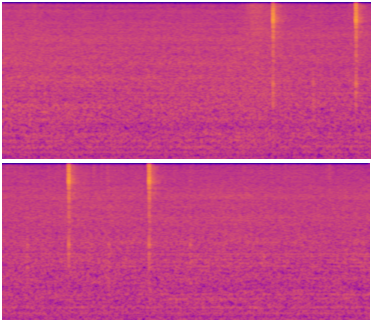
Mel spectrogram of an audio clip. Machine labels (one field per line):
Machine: valve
